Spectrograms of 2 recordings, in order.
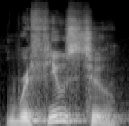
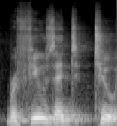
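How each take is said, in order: First: The final d blends into the following to. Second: The final d of refused is pronounced separately. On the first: The speaker calls it right. "Sem medo" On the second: The speaker calls it wrong. "E aí não fica natural"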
